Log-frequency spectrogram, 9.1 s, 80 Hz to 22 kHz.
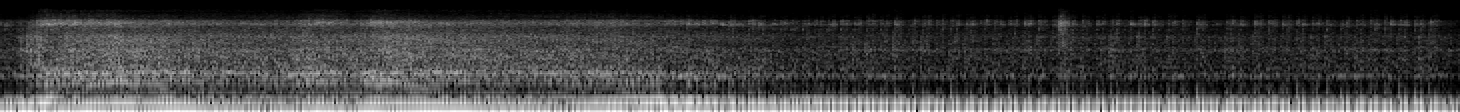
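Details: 2020 Polaris RZR Turbo S Velocity turbo engine on the stock exhaust, before a Trinity Stage 5 slip-on: it fires and revs up and down smoothly, then settles into a steady idle with a deep, even note; normal.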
